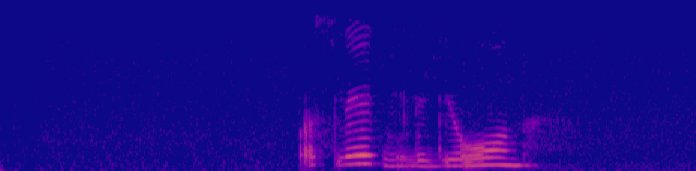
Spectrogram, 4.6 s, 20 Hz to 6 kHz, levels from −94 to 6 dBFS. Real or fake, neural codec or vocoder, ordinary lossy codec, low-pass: real; none; none; 5.4 kHz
